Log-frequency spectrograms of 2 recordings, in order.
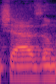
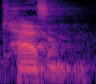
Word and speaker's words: Chasm: Now, some people will call it Cosmic Chasm, but it's actually Cosmic Chasm. H is silent.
